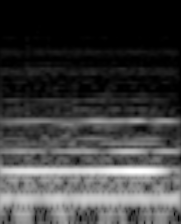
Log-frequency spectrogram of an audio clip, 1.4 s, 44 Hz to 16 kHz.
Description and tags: a recording between the notes of a live performance from around '97, sampled and looped with a k2000.
tone, wave, lofi, hum, lo-fi, texture, acoustic, warm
